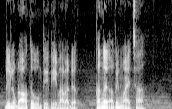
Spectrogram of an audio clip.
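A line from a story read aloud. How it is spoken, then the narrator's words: Cold, dismissive laugh. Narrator (Vietnamese): Vương Quân Diệt cười nhạt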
